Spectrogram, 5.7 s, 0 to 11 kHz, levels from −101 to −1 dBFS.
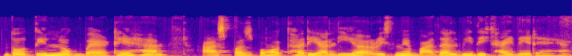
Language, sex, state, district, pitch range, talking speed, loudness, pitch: Hindi, female, Chhattisgarh, Raipur, 200-230 Hz, 190 wpm, -12 LUFS, 215 Hz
